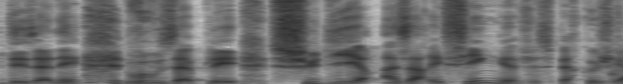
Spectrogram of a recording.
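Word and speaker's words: Sudhir Hazareesingh: Vous vous appelez Sudir Azaring, j'espère que j'ai à peu près prononcé votre nom.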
